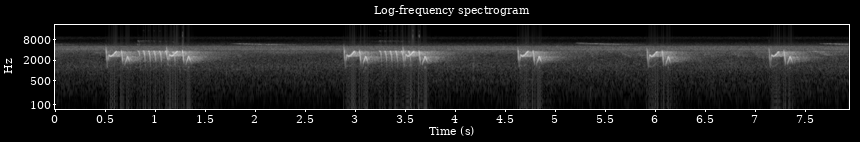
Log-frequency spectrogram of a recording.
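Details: Clear call and song of an olive-backed sunbird: five bursts of sharp, high, trilled chips, some longer rattles and some brief chirps, repeated every one to two seconds over a light background hiss.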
